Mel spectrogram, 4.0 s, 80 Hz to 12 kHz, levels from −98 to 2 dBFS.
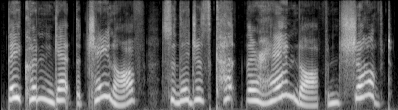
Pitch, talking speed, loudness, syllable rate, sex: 300 Hz, 225 wpm, -17 LUFS, 4.6 syllables/s, female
